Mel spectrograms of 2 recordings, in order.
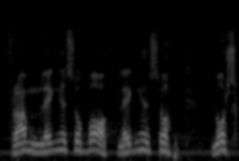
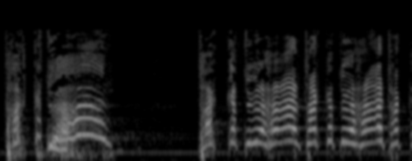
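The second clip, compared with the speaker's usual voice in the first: shouted thanks, much higher and louder; joyful thanks; 13 semitones higher, 11 dB louder than usual. Shown as a demonstration. Preacher showing the congregation how to shout thanks. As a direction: cry out tack like a jubilant worshipper. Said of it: "Han borde ha sagt tack".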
